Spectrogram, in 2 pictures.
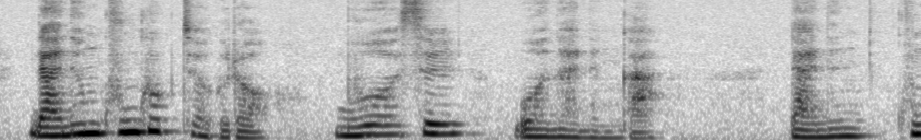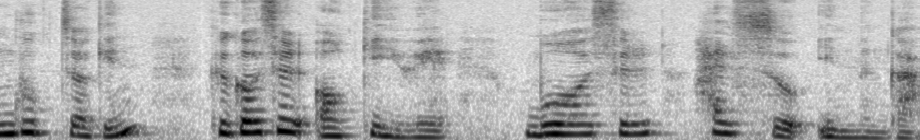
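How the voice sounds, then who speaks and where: A woman talks at a very slow pace in a calm, dark, mellow tone that is somewhat breathy, with very wide pitch swings. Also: medium pitch for a woman. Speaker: narrator. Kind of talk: audiobook reading of life advice. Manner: calm, soft-spoken.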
